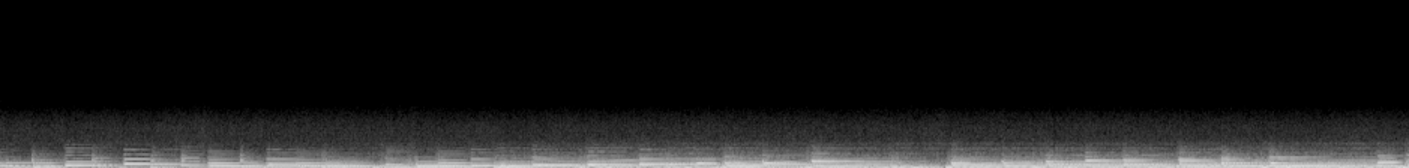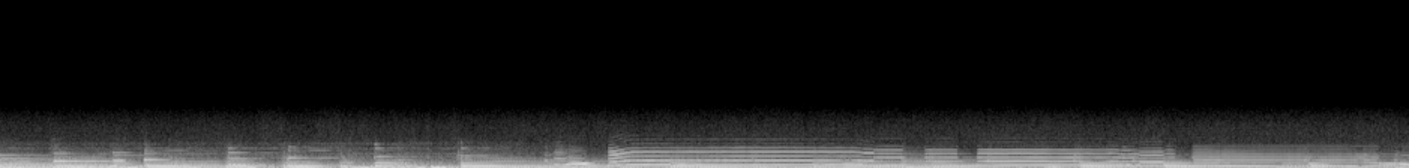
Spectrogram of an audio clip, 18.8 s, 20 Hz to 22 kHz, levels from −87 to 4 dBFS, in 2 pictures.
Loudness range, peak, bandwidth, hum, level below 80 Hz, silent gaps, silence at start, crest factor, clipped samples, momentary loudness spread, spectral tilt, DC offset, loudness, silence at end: 4 LU; -2 dBFS; 5.4 kHz; none; -38 dBFS; none; 0 s; 12 dB; under 0.1%; 5 LU; -11 dB/octave; 0.2%; -16 LUFS; 0 s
